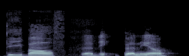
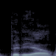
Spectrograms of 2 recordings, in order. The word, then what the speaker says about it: Benioff: And it's worth noting, too, that I was reading an interview with Weiss and Deboff or whatever. Deboff? – Benioff? – Yeah, Benioff, whatever.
